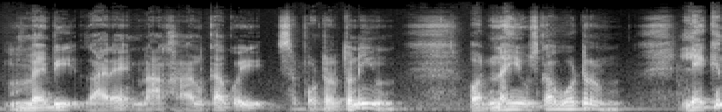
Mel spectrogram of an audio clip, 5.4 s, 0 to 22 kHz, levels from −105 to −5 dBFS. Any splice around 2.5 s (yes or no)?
no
